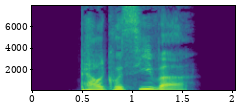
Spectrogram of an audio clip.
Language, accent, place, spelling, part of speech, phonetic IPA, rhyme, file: German, Germany, Berlin, perkussiver, adjective, [pɛʁkʊˈsiːvɐ], -iːvɐ, De-perkussiver.ogg
- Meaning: 1. comparative degree of perkussiv 2. inflection of perkussiv: strong/mixed nominative masculine singular 3. inflection of perkussiv: strong genitive/dative feminine singular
